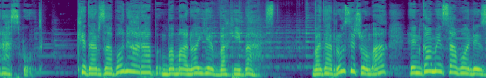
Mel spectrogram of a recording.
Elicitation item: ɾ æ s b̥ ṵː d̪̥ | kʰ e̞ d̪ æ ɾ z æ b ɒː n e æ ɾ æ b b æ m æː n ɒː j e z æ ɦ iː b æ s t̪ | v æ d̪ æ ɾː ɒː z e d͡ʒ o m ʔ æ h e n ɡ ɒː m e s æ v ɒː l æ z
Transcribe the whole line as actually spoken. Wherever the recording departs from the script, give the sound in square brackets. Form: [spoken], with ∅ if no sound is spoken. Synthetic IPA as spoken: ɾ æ s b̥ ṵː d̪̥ | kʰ e̞ d̪ æ ɾ z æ b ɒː n e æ ɾ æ b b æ m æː n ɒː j e [v] æ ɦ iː b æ s t̪ | v æ d̪ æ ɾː [uː] z e d͡ʒ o m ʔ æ h e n ɡ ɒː m e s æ v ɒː l [e] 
